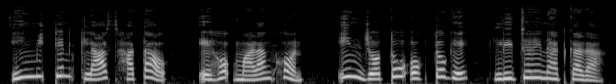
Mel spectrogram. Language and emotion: Santali, fearful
